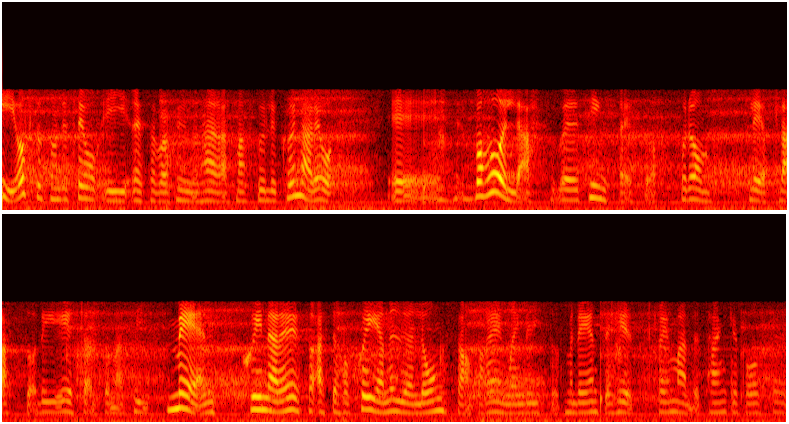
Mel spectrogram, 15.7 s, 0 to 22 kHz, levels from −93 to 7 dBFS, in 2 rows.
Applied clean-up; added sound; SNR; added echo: none; Breathing; 12 dB; none.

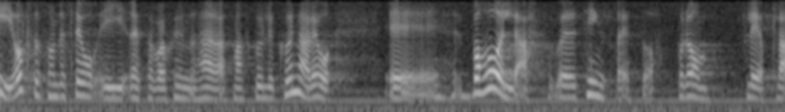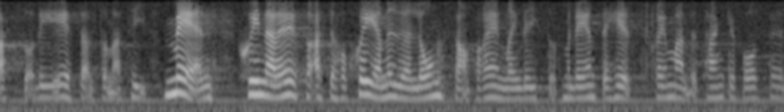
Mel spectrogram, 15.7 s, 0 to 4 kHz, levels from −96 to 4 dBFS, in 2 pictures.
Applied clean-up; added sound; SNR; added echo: none; none; none; none.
